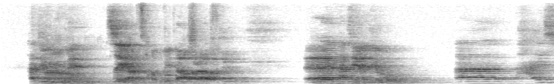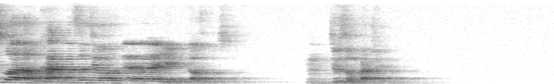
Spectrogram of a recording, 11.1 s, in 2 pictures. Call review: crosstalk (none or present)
present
